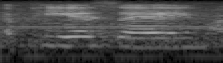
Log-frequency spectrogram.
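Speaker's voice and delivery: ordinary delivery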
